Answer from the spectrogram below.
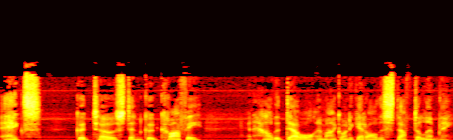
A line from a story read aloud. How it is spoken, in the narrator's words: whispered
